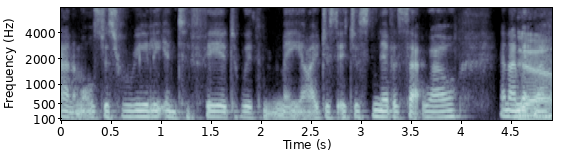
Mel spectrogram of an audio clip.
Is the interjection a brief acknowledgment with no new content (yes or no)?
yes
